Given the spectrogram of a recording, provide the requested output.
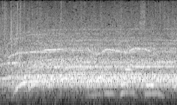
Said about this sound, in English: Gavin Clarkson, on behalf of hikers everywhere, versus Abdul Aziz and the gondolas, and it is up to the audience to decide by applause who felt that Gavin's hiking harangue talked the talk and walked the walk.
